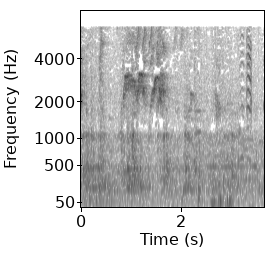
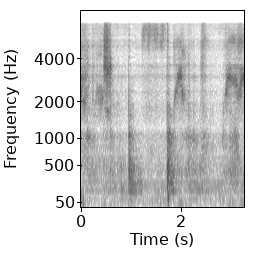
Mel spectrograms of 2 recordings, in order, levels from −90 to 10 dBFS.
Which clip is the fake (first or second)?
second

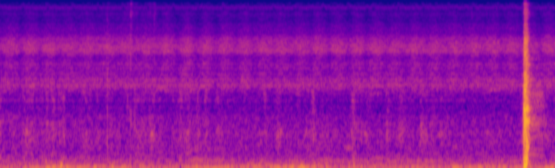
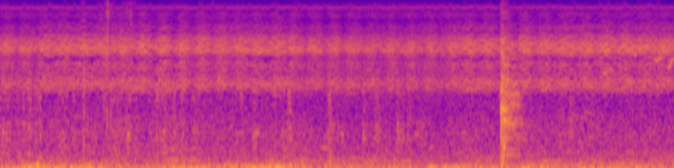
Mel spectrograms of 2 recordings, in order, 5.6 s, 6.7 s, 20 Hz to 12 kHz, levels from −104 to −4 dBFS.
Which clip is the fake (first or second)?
first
